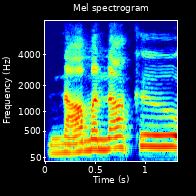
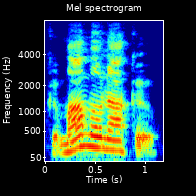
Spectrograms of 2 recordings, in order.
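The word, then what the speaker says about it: 間もなく: great today mama naku i heard this word repeatedly when i was on the subway or trains in japan and i thought it was something namanaku or nananaku i thought it was something else i didn't perceive the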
